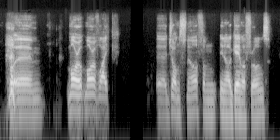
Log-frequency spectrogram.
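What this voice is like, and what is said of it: English accent. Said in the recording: “We haven't had any English guests this season, and so it's great to hear the accent.”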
